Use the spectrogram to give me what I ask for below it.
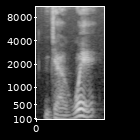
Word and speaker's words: Yahweh: eso que se Incluso se ha olvidado Cómo se pronuncia el nombre de Dios como debe ser lo más cercano para nombrar el nombre de Dios es Yahweh es el nombre de Dios Esa es la forma más cercana a lo como se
